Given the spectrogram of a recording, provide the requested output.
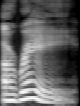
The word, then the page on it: array: əréi; アレイ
